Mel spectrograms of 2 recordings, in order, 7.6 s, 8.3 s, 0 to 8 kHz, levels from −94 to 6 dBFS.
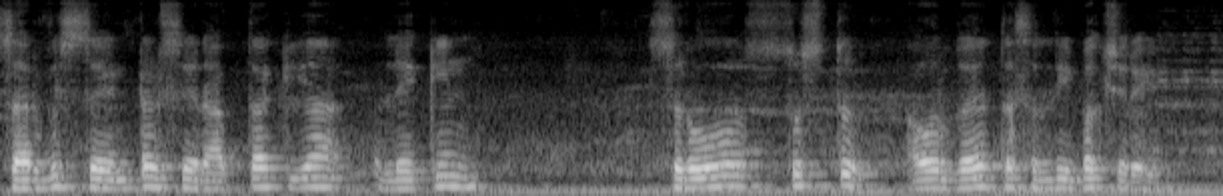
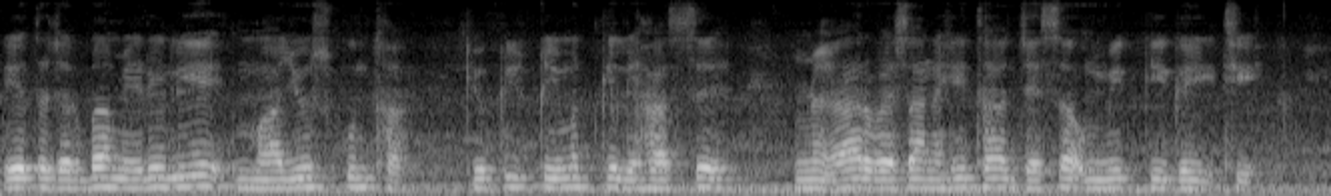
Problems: constant background noise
